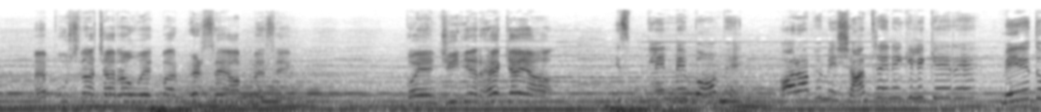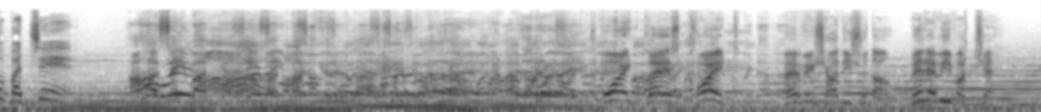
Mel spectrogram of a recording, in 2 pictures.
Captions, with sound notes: I would like to ask once again, Is there any engineer on board? This plane has a bomb and you are asking us to be quiet? I have two kids. (Chaos amongst passengers) Quiet guys, quiet. I am also married, I also have kids.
